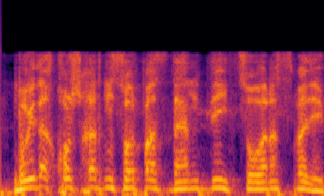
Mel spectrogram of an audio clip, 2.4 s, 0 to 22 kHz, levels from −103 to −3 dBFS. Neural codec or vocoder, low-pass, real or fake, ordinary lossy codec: codec, 24 kHz, 6 kbps, HILCodec; 7.2 kHz; fake; none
